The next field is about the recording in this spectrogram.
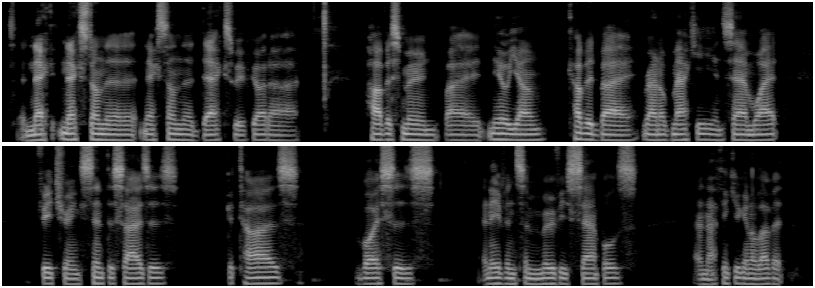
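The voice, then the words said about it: Radio announcer voice. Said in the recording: “I'm going to do this in my radio voice.”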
